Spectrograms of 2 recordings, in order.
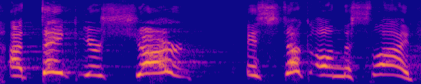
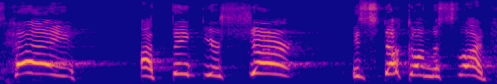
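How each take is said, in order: First: High, slow, shouted repeat. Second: High, raised voice calling across; lifeguard calling out. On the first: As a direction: spell it out slowly for someone not hearing. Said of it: "Wh-, wh-, what?". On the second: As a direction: call it up to someone stuck. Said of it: "he goes". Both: Retold or imitated.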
